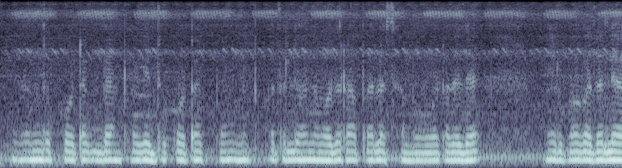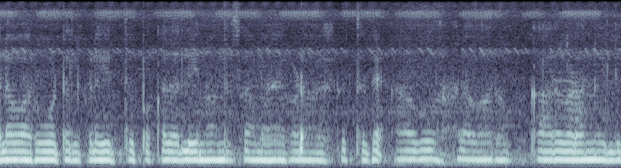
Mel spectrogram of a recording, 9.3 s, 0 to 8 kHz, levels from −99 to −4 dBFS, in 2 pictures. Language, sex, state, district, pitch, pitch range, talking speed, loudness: Kannada, male, Karnataka, Dharwad, 150 Hz, 145-150 Hz, 140 wpm, -21 LUFS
